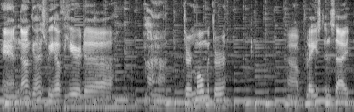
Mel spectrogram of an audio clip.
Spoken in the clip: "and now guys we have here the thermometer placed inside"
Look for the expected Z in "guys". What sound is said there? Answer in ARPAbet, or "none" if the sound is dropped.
S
